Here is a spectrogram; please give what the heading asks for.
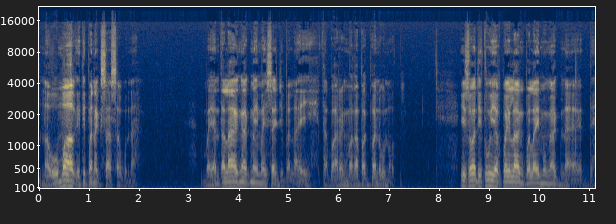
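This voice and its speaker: Middle-aged father, low voice, varied intonation, calm, supportive, audio drama. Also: unhurried, no echo.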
